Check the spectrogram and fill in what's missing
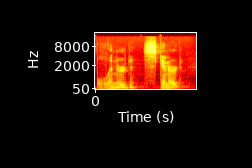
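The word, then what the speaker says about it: Lynyrd Skynyrd: We're produced fabulously by Aaron Adams, who'll be covering the entirety of the breakthrough 1973 album pronounced Leonard Skinnerd,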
